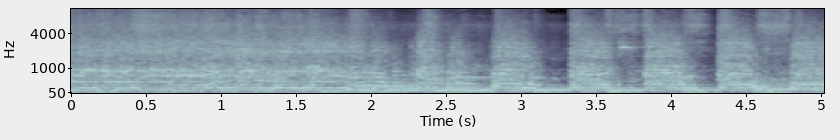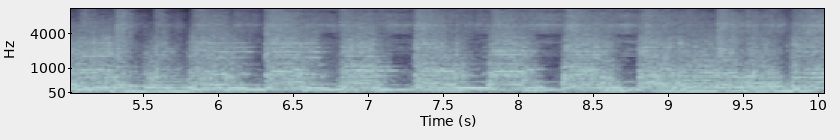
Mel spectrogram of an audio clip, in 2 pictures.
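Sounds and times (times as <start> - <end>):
drum kit steady beat: 0.0 - 10.0
electric bass: 0.0 - 10.0
electric guitar: 0.0 - 10.0.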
